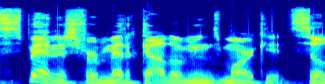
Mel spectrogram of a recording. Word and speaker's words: Mercado: Mercado, right? Is that how you pronounce it? Yep. Mercado, okay. like the market.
